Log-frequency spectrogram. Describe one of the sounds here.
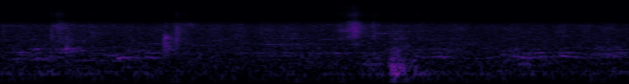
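An eraser rubs across a whiteboard.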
